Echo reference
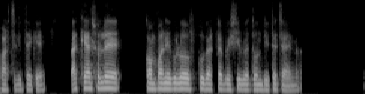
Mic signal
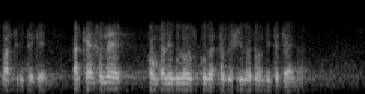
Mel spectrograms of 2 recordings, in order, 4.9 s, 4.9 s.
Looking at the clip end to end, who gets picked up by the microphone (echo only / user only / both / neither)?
echo only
